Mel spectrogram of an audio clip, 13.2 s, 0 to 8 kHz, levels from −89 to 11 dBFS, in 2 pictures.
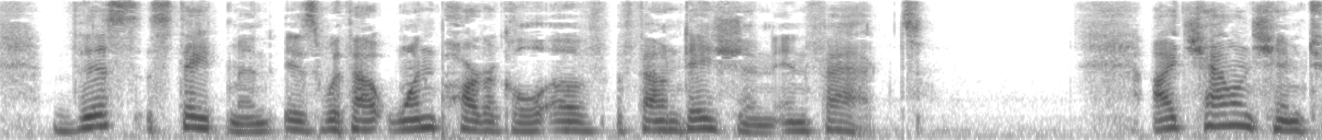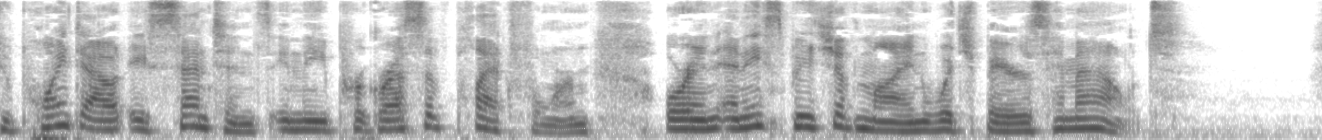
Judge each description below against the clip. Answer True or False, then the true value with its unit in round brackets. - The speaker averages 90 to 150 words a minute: True (145 wpm)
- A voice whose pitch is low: False (150 Hz)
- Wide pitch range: False (4.0 semitones)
